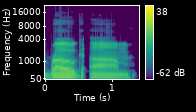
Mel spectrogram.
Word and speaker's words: ROG: Yeah, I call it Rogue because I think that's what it is, but it's like it's spelled ROG, which is Yeah.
